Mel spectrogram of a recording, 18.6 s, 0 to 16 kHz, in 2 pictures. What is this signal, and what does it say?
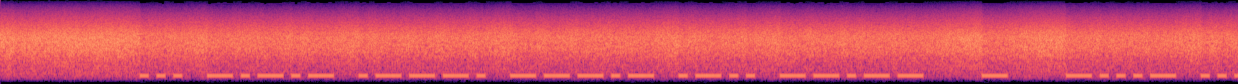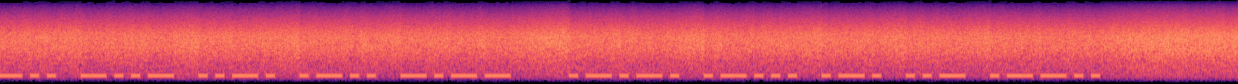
Morse code (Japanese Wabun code), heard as a keyed tone, machine-sent, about 19 wpm, 380 Hz, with radio static. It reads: ラサセスカア ム メトマチカケ ンオナウヱ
